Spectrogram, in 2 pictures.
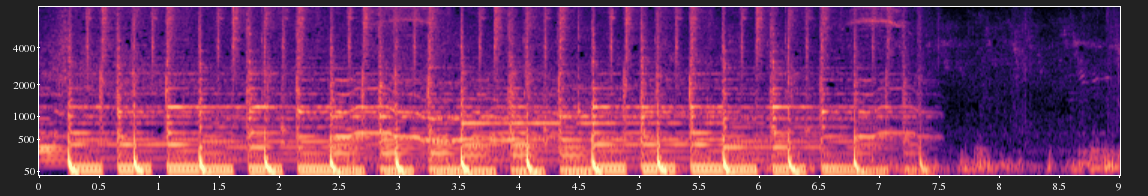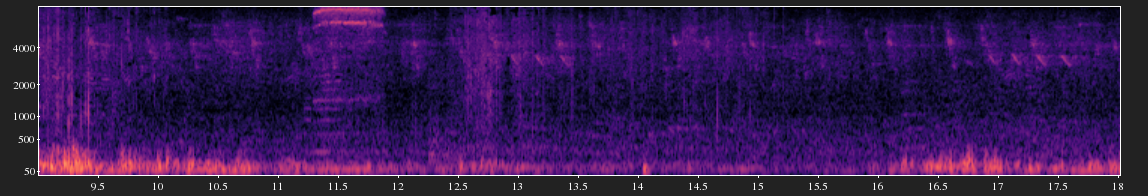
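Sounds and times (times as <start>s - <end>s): small birds chirping: 7.5s - 18.0s
shrill high-pitched bird call: 11.2s - 12.0s.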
